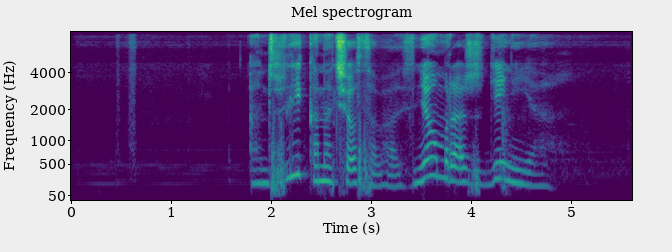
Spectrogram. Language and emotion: Russian, positive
